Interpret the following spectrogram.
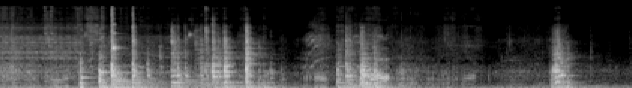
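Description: Metal exhaust pipe knocking and clanking several times as a Y-pipe is held up and fitted against the exhaust under a truck, with muffled voices mixed in.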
